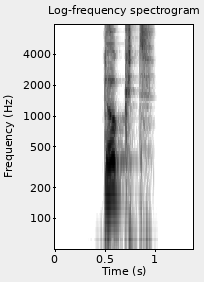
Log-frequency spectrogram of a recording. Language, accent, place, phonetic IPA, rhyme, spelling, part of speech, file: German, Germany, Berlin, [dʊkt], -ʊkt, duckt, verb, De-duckt.ogg
- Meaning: inflection of ducken: 1. third-person singular present 2. second-person plural present 3. plural imperative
